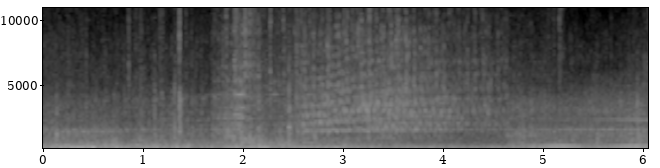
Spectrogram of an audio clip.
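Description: Engine of a vintage Bombardier tracked snowmobile running under load as it drives over a ridge of piled-up ice. The low rumble is loudest at the start and again toward the end.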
